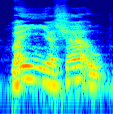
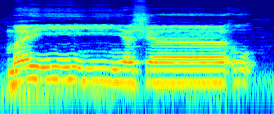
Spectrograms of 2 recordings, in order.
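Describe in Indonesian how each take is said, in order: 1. Bunyi sengau lewat dengan cepat tanpa ditahan. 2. Bunyi sengau ditahan selama dua ketukan. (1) "Jangan dilangsungkan" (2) "mendengung, ditahan dengungannya itu sebanyak satu alif atau dua harokat"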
